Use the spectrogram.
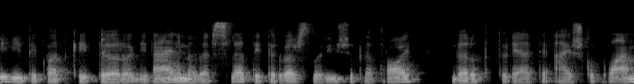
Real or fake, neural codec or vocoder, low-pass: real; none; 7.2 kHz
